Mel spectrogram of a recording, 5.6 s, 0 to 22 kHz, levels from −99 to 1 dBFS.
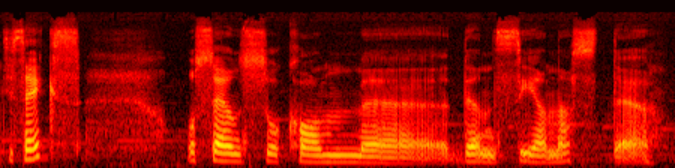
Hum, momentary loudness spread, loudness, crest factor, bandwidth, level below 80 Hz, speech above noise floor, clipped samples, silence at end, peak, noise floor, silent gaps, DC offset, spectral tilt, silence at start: none; 17 LU; -37 LUFS; 22 dB; 16 kHz; -86 dBFS; 20 dB; under 0.1%; 0.15 s; -16 dBFS; -57 dBFS; none; under 0.1%; -2 dB/octave; 0 s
